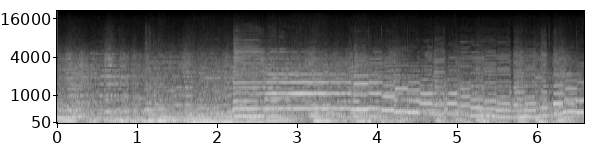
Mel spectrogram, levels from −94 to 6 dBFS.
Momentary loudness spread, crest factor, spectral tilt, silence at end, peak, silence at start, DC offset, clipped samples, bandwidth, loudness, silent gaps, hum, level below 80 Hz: 5 LU; 12 dB; -8.5 dB/octave; 0 s; -4 dBFS; 0 s; under 0.1%; under 0.1%; 7.8 kHz; -18 LUFS; none; none; -26 dBFS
